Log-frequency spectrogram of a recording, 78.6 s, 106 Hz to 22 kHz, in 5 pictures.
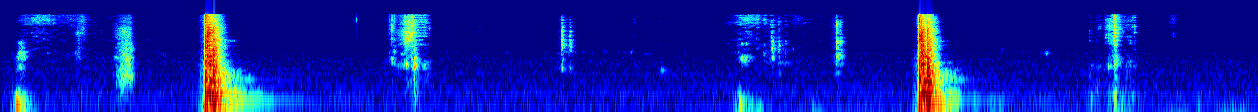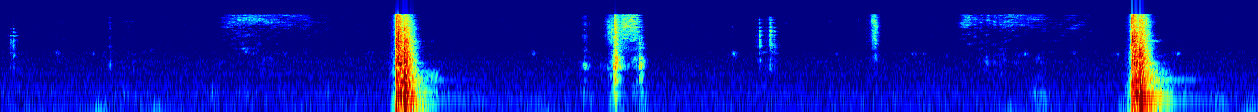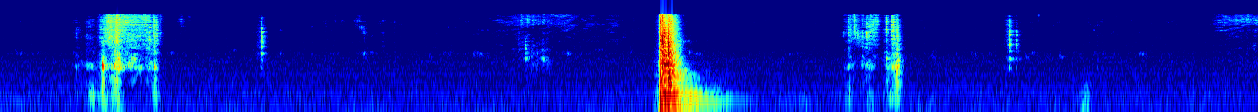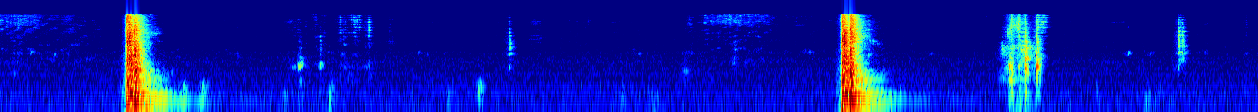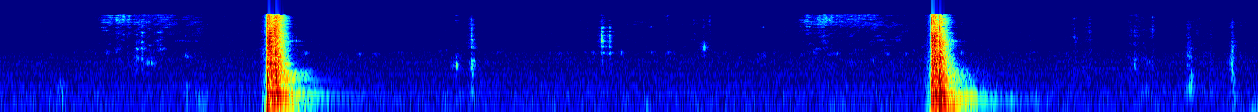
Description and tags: Razorback Archery
30# PSE Razorback bow with lightweight 1000 spine arrows. Shot 5 yards, in a basement range.
twang, loose, arrow, archery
